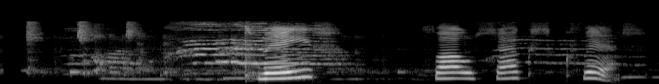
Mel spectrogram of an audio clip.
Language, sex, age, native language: Icelandic, male, 7, Icelandic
